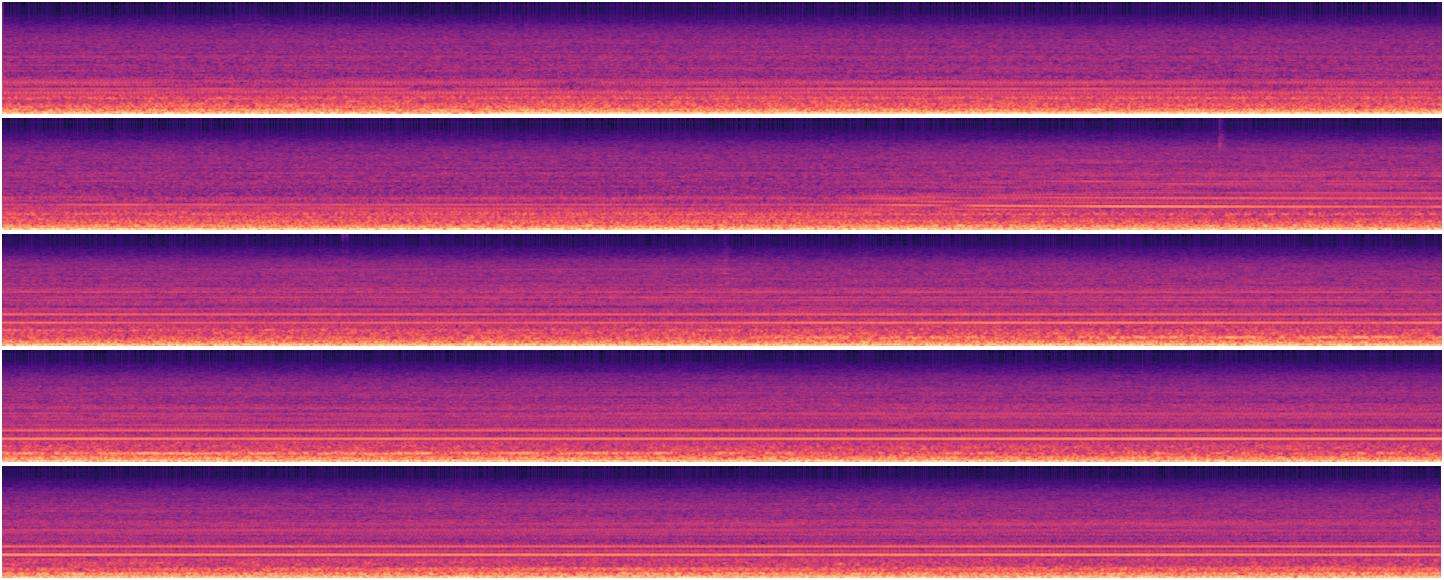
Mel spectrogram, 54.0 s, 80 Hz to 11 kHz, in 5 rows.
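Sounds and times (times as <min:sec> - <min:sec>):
jet engines droning: 0:00.0 - 0:53.9
whining fan tones: 0:00.0 - 0:53.9.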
